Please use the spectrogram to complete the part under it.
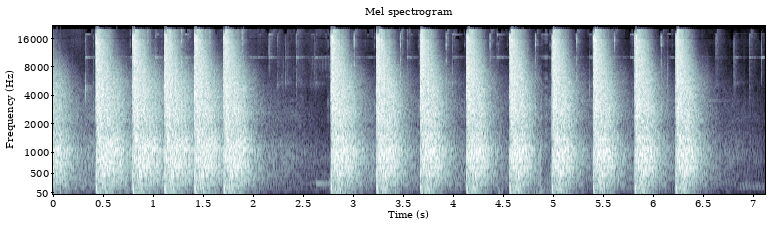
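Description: Compact pistols, a Glock 43x, Sig P365XL and Hellcat Pro, fire at an outdoor range: a quick string of five loud, sharp shots, a short pause, then nine more evenly spaced cracks, each ringing briefly.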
